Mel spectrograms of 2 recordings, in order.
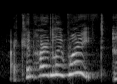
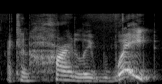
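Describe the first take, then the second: First: Much higher, eager squeal; excited. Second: Said in the usual way. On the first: Real, not acted. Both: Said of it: "Ooh, so excited".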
